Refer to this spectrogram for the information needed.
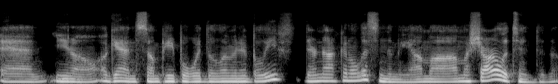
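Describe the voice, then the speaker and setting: His voice comes across as somewhat breathy. The man talks rather quickly, his pitch moving a normal amount. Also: medium pitch for a man, hardly any pauses. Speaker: holistic health doctor and author. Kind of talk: interview. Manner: animated.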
